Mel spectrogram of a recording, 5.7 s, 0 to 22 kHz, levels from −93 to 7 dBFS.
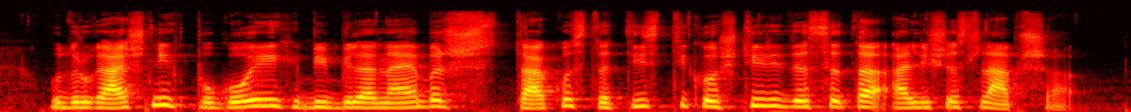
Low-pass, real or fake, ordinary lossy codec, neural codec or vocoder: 14.4 kHz; real; none; none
